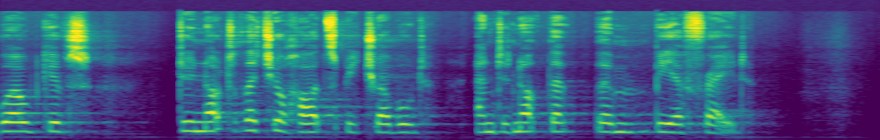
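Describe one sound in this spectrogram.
A boy reads out through a microphone in a large echoing hall.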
